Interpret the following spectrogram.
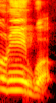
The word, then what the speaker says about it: língua: O item A fala língua. Opa, língua. Língua tá na penúltima sílaba. Língua, regra de quem? Se está na penúltima sílaba. Paroxítono.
